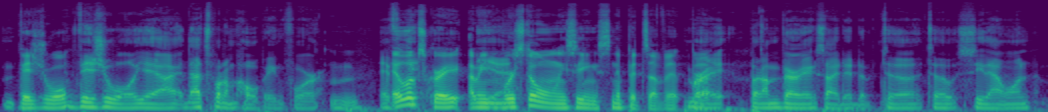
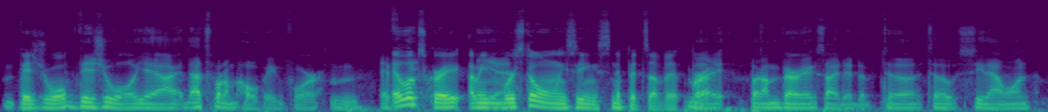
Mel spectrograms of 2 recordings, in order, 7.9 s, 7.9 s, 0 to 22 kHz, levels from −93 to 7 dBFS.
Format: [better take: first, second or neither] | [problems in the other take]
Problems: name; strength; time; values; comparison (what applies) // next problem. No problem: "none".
first | muffled; very; fading above 1.5 kHz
